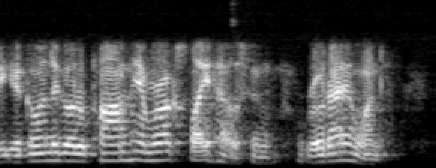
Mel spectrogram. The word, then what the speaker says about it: Pomham: I would have to go with what I'm saying, Pomham, because Pomham, it sounds like there's two M's in the word, and actually there's only one M.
